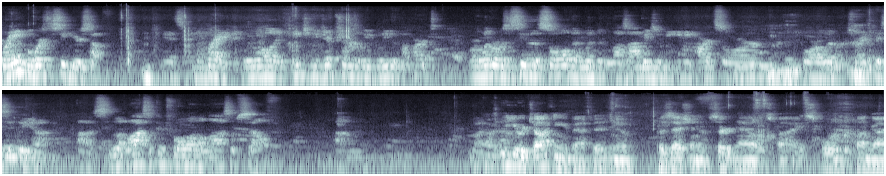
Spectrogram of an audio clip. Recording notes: TusCon 50 Panel. Recorded live 11/11/23 Saturday – Panel Room 1.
